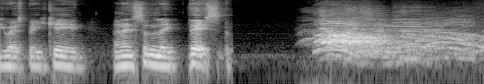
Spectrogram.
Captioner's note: crowd Shock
